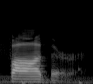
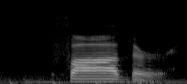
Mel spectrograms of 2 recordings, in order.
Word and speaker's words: father: saying the word father father father father now notice the difference there it's still the same th sound but the difference is that when you're saying the th you can still feel the vibration so basically this is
